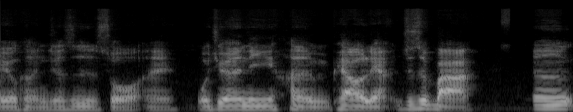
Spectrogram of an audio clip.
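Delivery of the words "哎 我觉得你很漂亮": usual speaking voice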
